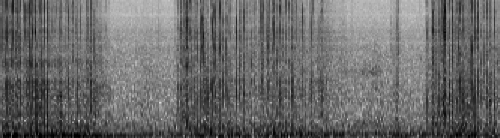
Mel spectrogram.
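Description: Fingertips brush and scratch up and down over a gold and black reversible sequin pillow held upright, flipping its plastic sequins. The result is a quiet, dense, bright crackling rasp that comes in bursts, fading between strokes and then returning.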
